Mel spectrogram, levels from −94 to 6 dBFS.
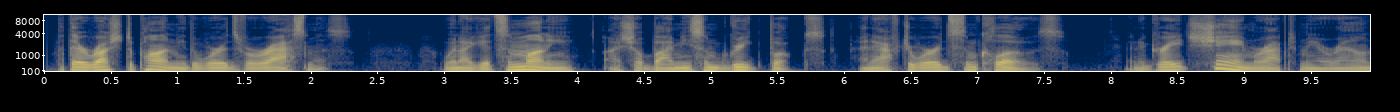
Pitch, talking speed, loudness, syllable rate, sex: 110 Hz, 195 wpm, -21 LUFS, 5.2 syllables/s, male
